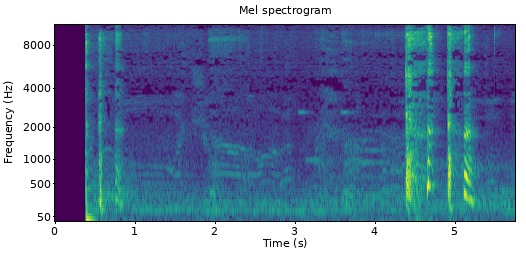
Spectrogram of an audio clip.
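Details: Child imitating coughing: two short, sharp coughs, a quiet pause with faint background sounds, then four more forceful coughs; imitated, not a real cough.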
